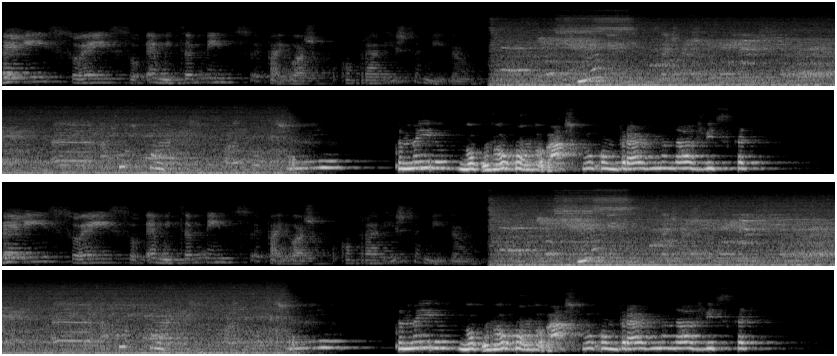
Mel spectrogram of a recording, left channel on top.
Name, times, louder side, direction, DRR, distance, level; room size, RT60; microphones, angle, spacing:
voice 1, 0.0-3.1 3.4-4.7 5.7-7.9 8.8-11.5, equal, 10° right, 0 dB, 2.7 m, -38 dB
sound 1, 4.9-11.2, right 1 dB, 80° right, 6.1 m, -31 dB
voice 2, 9.5-10.0 11.2-11.7 12.3-15.8, left 1 dB, 15° left, 4 dB, 0.7 m, -20 dB
16.5 x 10.5 x 3.5 m, 0.80 s
head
